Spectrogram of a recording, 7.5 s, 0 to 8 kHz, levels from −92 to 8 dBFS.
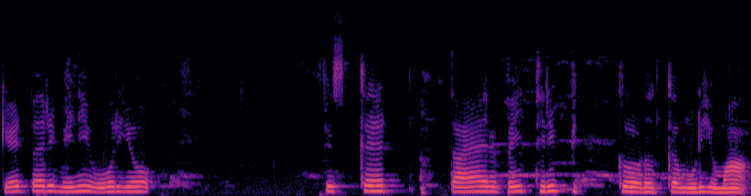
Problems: constant background noise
